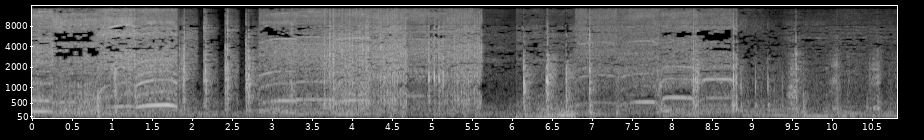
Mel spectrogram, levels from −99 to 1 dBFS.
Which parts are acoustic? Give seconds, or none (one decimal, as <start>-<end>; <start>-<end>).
0.0-10.8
